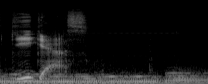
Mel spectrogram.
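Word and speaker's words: Giygas: I don't care if people have different pronunciations. It's Gigas.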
